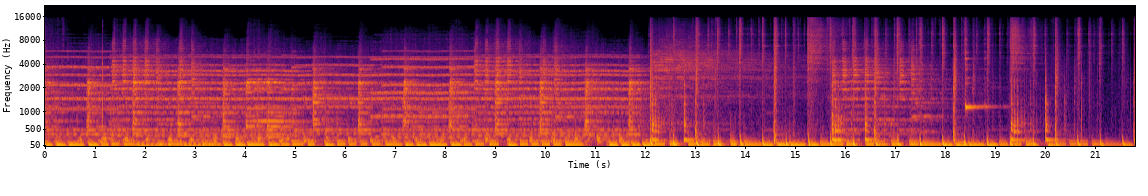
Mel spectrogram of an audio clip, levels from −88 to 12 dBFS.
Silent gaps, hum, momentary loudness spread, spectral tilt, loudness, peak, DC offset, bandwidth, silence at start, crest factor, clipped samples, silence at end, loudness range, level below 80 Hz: none; none; 5 LU; -5.5 dB/octave; -13 LUFS; 0 dBFS; under 0.1%; 14.5 kHz; 0 s; 12 dB; under 0.1%; 0 s; 1 LU; -14 dBFS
